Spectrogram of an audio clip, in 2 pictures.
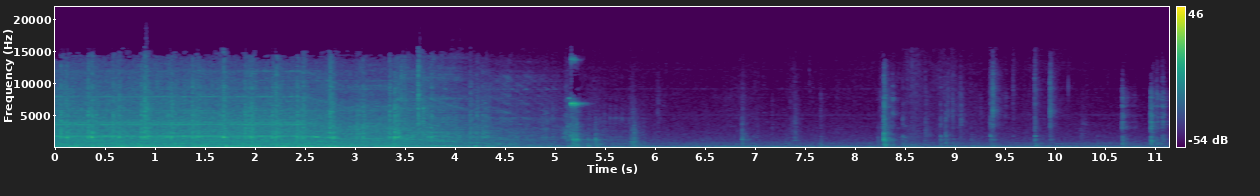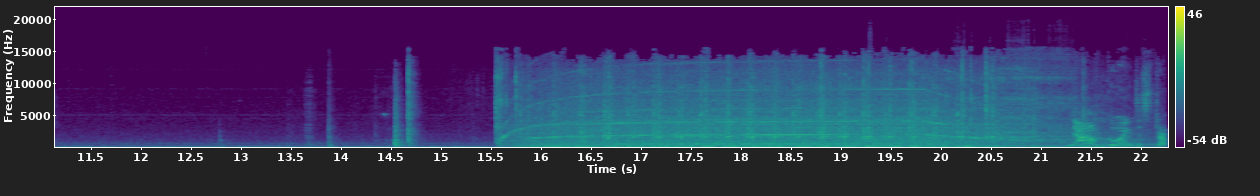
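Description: A mixer blends butter for a large carrot cake, whirring loud and steady for a few seconds, cutting off into a quiet stretch of small clicks, then starting up again just as strongly.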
